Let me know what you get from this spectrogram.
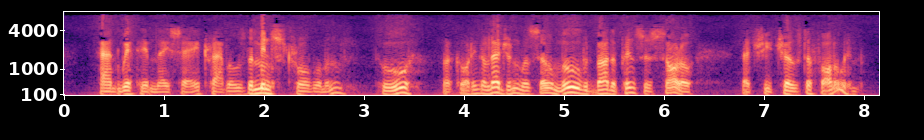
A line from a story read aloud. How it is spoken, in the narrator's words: added Alfred softly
